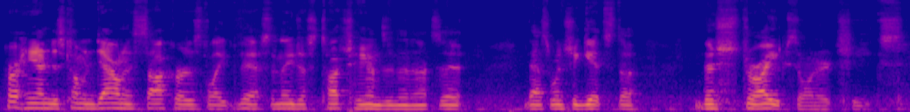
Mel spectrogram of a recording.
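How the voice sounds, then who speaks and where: A man's voice: mid-range voice, flat delivery, a little slow, slight background noise. A man reading a story aloud in an amateur way, with rambling, informal asides and some swearing. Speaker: reader of a self-made manga story. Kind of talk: amateur story read-along with casual asides.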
